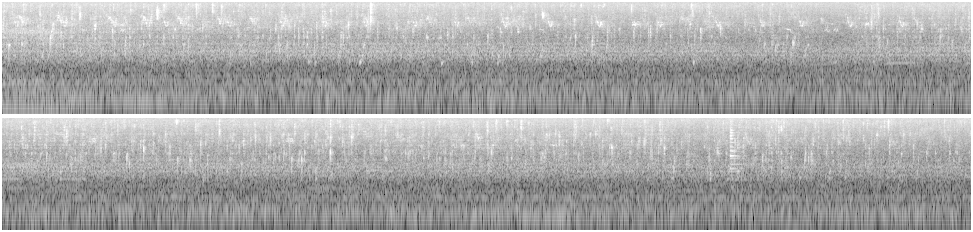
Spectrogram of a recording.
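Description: Faint rain dripping, with many scattered small drop ticks over a low steady background hum, and one slightly louder tick a few seconds before the end.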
